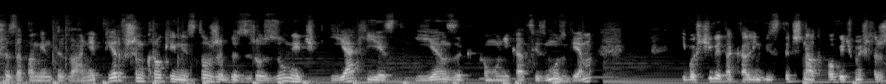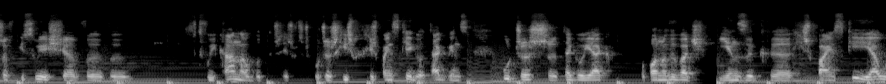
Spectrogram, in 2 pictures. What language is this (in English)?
Polish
